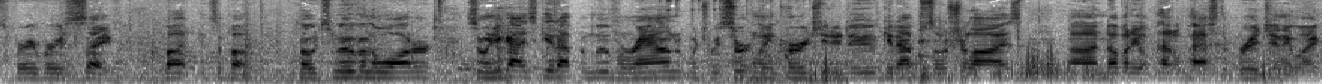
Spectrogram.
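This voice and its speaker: A man speaks at a fairly quick pace. Loud background noise surrounds him. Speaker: boat tour guide. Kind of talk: safety briefing talk. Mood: joking, friendly. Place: boat.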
